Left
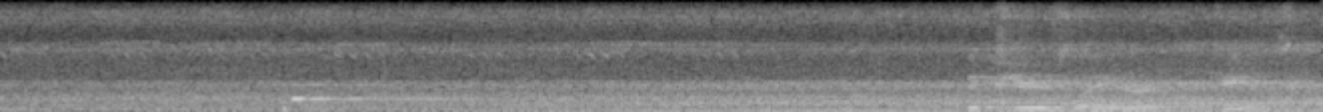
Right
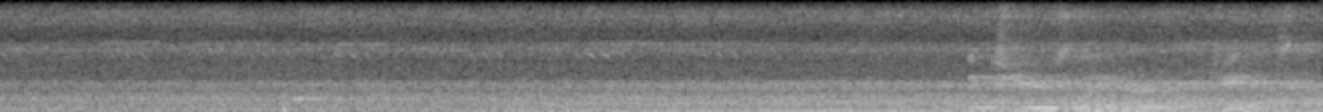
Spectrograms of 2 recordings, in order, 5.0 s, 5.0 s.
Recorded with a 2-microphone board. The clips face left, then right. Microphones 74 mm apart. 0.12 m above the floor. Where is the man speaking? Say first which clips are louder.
Even; 20° left (ahead or behind), 1.6 m.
